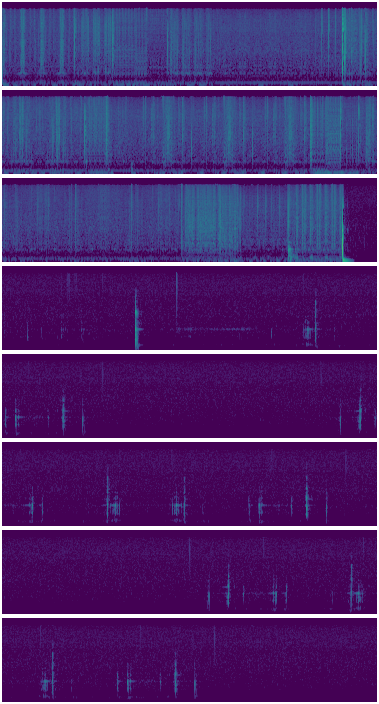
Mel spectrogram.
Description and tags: Nina Tweaked static
Static from record
Static, Record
